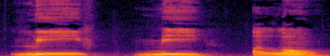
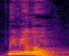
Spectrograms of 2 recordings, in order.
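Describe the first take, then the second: First: One word at a time, long pauses; emphatic warning. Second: High, quick burst falling at the end; insistent demand. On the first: Pastor warning off a rival, slow word-by-word demand. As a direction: stretch each word and leave a gap after it. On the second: Pastor warning off a rival, high quick insistent demand. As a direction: fire it out high in one breath. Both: Real, not acted.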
